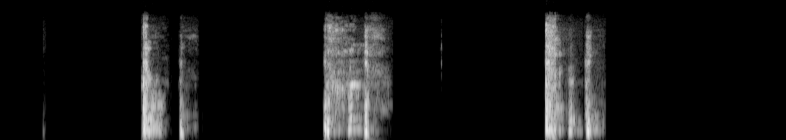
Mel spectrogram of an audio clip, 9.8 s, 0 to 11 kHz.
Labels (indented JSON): {
  "expert_labels": [
    {
      "quality": "ok",
      "cough_type": "dry",
      "dyspnea": false,
      "wheezing": false,
      "stridor": false,
      "choking": false,
      "congestion": false,
      "nothing": true,
      "diagnosis": "upper respiratory tract infection",
      "severity": "severe"
    }
  ],
  "age": 41,
  "gender": "male",
  "respiratory_condition": false,
  "fever_muscle_pain": true,
  "status": "symptomatic"
}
